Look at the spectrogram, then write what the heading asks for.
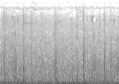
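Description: Horse hooves gallop in a quick, steady clip-clop rhythm in Skyrim, a fantasy video game, heard at a moderate level over a dense, constant noisy background with no talk.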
